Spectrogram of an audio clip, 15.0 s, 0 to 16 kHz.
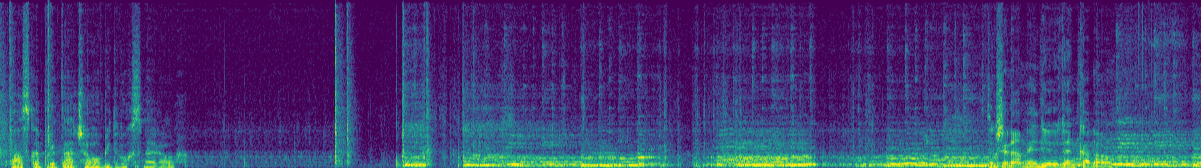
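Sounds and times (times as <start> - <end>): music from cassette tape: 2.8 - 15.0.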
